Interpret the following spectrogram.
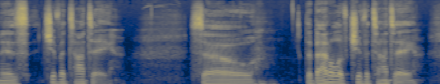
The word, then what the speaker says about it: Civitate: as an American my mind says this as civitate of course but apparently the Italian St too right surely apparently the Italians are strange and the correct pronunciation is chivate so the Battle of chivate chivate yeah so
